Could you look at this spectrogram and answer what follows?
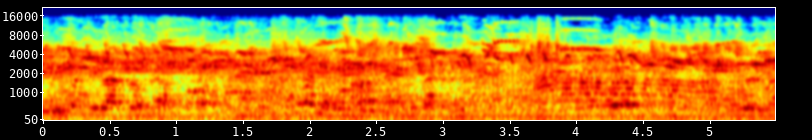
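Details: A captive Oriental magpie-robin (kacer) sings calmly on its hanging stand, pouring out a dense, varied song of bright, high whistles and chattering phrases that unload its repertoire, with human voices talking underneath.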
